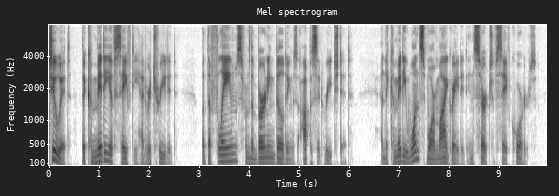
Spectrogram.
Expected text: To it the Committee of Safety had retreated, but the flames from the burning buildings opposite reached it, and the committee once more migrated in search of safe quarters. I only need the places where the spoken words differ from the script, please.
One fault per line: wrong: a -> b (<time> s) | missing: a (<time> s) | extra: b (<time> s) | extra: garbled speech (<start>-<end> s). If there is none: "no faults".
no faults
